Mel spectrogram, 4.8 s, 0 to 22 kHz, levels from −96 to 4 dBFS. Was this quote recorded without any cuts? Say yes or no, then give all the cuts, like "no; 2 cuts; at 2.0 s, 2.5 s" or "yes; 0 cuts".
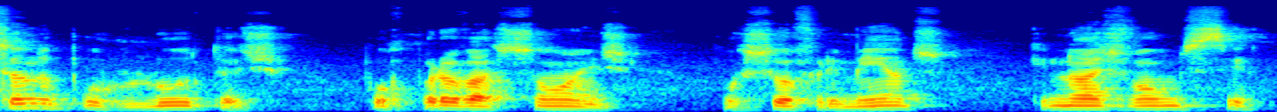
yes; 0 cuts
